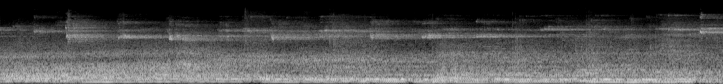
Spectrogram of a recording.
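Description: Basketball game play on an indoor court: the ball bouncing on the floor amid shuffling feet, with repeated short high squeaks.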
